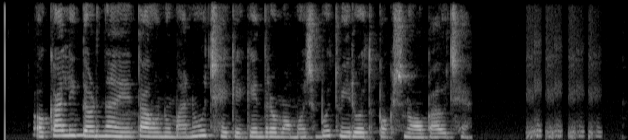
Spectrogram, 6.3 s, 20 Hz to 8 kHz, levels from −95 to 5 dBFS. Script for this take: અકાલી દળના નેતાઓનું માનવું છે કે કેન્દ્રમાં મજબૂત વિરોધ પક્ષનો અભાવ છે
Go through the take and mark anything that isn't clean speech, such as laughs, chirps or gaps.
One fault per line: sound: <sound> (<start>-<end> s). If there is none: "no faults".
sound: laugh (5.3-6.0 s)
